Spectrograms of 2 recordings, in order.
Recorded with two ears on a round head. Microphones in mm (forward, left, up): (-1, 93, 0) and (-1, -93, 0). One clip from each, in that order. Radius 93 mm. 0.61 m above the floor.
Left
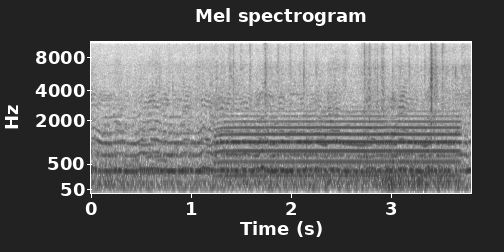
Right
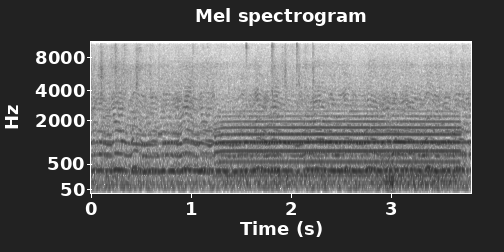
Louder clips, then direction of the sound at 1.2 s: Even; 10° right (ahead or behind).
